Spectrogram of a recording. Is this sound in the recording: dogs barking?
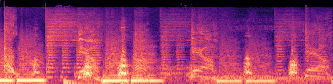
yes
